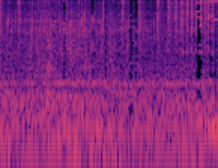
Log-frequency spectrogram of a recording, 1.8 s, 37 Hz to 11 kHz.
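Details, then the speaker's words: New SRAM NX 11-speed rear derailleur on a Kona Kahuna DL, after indexing adjustment: fast, fine freehub ticking that speeds up, with the chain running quietly and no grinding or skipping. Smooth indexed shifting. "Then we go backwards to shifting to the larger gears and make sure that the downshift, or this shifting down to the smaller cogs, is working smoothly as well. And this one seems to be quite fine now."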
